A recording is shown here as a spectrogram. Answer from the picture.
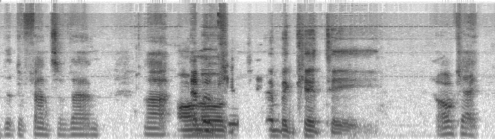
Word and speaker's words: Ebiketie: And I forget how you pronounce the second round draft pick's name, the defensive end. Ebiketie. Okay. Ebiketie.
